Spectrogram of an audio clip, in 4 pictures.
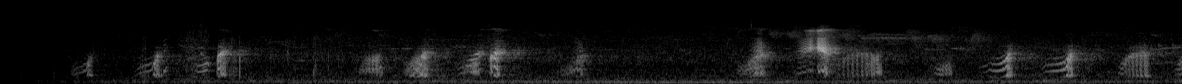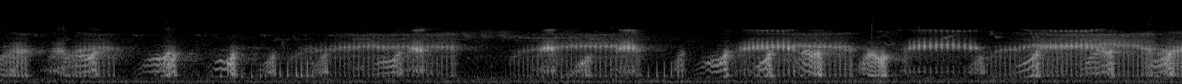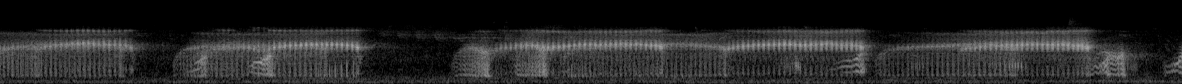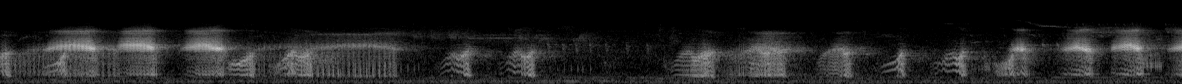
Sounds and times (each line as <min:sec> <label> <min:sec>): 0:00.7 frogs chorus 0:02.5
0:03.6 frogs chorus 0:06.0
0:07.4 frogs chorus 0:27.4
0:28.2 frogs chorus 0:47.2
